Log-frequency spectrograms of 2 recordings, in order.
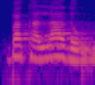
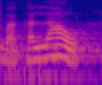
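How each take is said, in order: First: A d sound is heard before the final o. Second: No d sound is heard before the final o. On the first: The speaker calls it wrong. "No, son pastillas de bacalao" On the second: The speaker calls it right. "son pastillas de bacalao"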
